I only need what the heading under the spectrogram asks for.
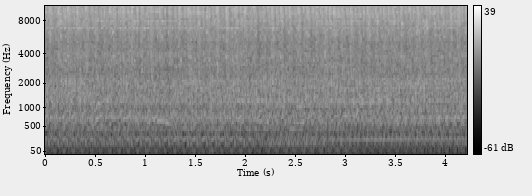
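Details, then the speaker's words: Free Toro ride-on mower started on a booster pack: small engine runs rough and uneven, then dies as throttle drops; fuel tank sat too low to fill the float bowl, starving it of fuel. "i so wow there you go it works sort of as soon as i tried to uh drop the power back down it it died"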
